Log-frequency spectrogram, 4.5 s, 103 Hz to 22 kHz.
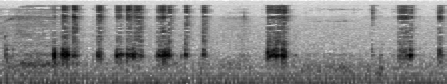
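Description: A felt-tip marker writes on an open lined-paper spiral notebook resting on a table, held in fingers. It makes a quiet series of short, dry scratching strokes with a bright, papery hiss and a faint midrange squeak near 680 Hz. The strokes come in clustered bursts separated by near-silent pauses.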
